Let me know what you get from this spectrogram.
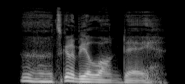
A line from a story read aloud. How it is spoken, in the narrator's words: I sighed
